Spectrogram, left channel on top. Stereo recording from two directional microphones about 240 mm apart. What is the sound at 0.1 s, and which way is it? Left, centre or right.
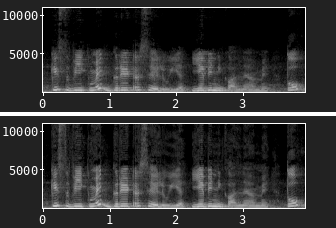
A woman's voice, right.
